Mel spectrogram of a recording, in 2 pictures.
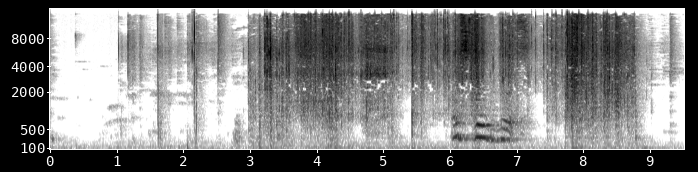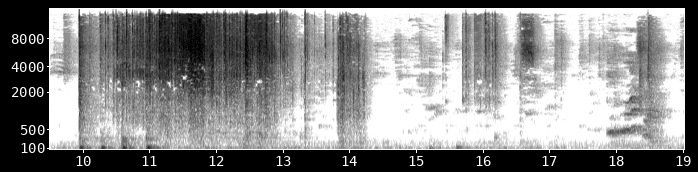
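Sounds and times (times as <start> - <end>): plastic packaging crinkling: 2.8 - 9.1, 10.1 - 14.4, 15.7 - 16.4.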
